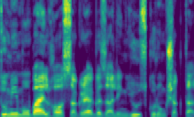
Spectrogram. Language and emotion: Goan Konkani, neutral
